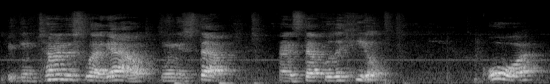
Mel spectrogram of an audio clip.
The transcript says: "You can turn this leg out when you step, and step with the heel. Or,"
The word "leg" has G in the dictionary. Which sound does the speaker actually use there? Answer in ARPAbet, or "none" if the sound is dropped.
G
